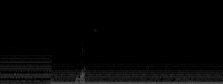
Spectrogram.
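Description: Low-level steady electrical mains hum with a ladder of overtones, stepping up slightly in level about half a second in, with a faint short click near one second.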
